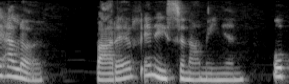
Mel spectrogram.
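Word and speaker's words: բարև: We learned to say hello, barev in Eastern Armenian or parev in Western Armenian.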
